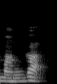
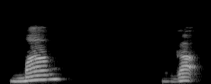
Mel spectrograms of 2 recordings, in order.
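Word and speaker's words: 漫画: Kapag ang kasunod naman ng N ay G, nagiging NG sounds yan. Katulad ng manga. Instead na ang pronunciation ko ay manga, ay hindi naman manga. Nagiging mangga. Nagiging NG sounds yung N.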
